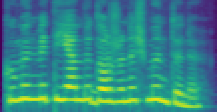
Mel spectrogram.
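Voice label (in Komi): кымын ми тіянлы долженӧсь мынтыны, Komi, female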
